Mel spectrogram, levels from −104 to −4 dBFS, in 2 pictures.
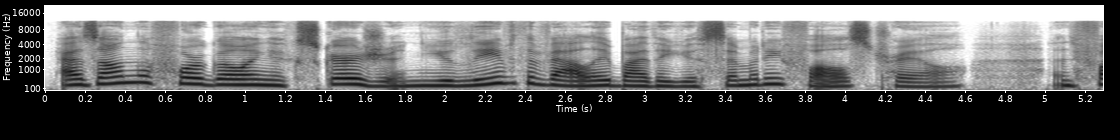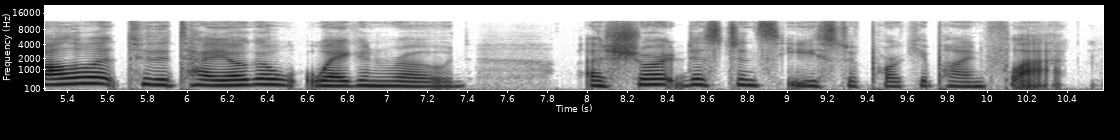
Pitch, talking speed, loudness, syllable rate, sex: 215 Hz, 165 wpm, -20 LUFS, 4.9 syllables/s, female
